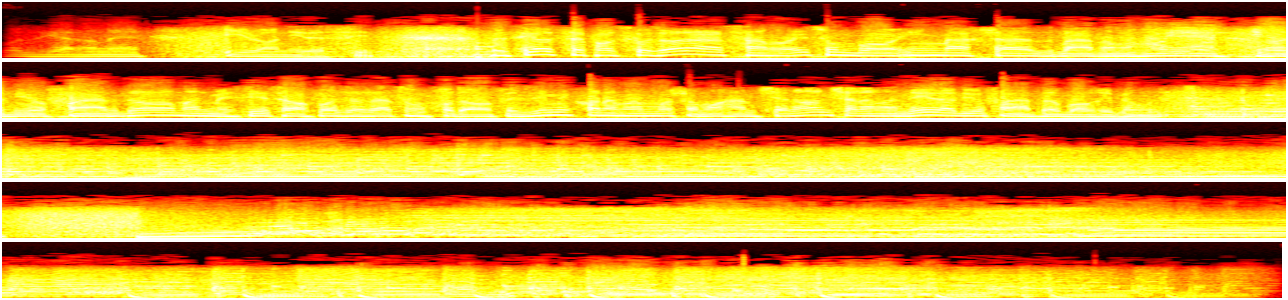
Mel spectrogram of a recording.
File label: 12005 kHz persiano; Radio Farda; Degen DE 1103; filo 5m indoor; St. Ursen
